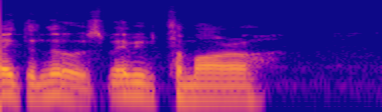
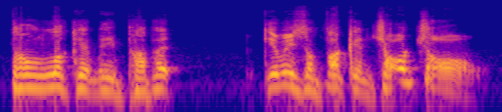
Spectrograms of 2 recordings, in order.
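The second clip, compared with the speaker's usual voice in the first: high, loud barked chat line read out; mock yelling; 6 semitones higher, 5 dB louder than usual. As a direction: yell it at the puppet like a bully. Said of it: "am I supposed to be yelling?".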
